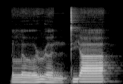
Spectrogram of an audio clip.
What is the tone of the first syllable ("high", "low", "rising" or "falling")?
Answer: rising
